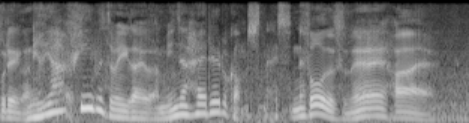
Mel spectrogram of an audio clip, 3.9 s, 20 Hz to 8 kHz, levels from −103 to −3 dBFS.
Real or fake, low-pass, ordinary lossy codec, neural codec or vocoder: fake; 7.2 kHz; none; codec, 16 kHz, 4 kbps, X-Codec, HuBERT features, trained on LibriSpeech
